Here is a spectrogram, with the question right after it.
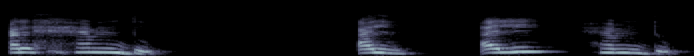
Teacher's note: جب لام ساکن پڑھیں گے میم ساکن پڑھیں گے تو ہم اس پہ تھوڑا سا رکیں گے، تھوڑی آواز چلے گی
